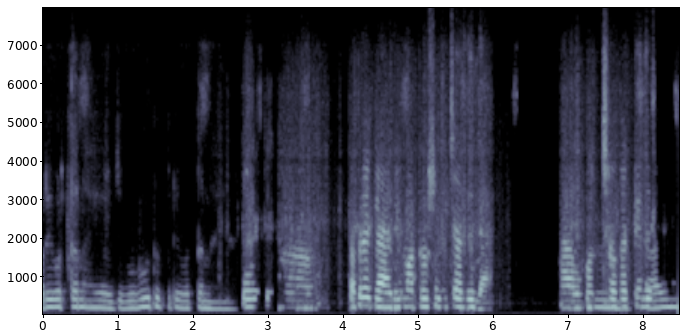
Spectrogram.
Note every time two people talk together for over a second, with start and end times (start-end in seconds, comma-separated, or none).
none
